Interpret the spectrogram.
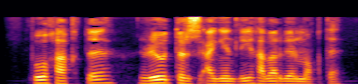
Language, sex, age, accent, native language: Uzbek, male, 18-24, Toshkent shahri, Uzbek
